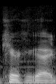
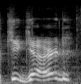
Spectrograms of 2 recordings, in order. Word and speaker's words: Kierkegaard: I shall be today performing a reading for you from my phenomenal essay, Desolation, Redemption, Kierkegaard, Nietzsche, and versus the Enlightenment.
